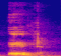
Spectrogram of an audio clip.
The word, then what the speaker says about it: ate: जैसे ईट, उसका past tense ATE, EAT, ईट का पास्ट टेंस ATE, एट। इसका ईट, इसका उच्चार होगा, प्रोनाउंसिएशन एट।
